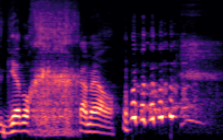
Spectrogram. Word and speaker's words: Gebel Kamil: It's Gebel Kamil.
